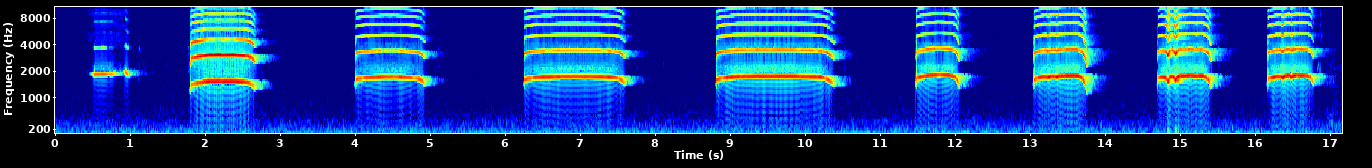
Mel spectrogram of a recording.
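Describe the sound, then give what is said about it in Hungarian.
Roe deer fawn distress bleats: about eight loud, high-pitched, piercing cries, each lasting around a second, repeated at irregular intervals, with no talking in between. “ezek rövidebb hangok, és hogyha valami igazán szorongatja, vagy komoly bajba van, akkor viszont már a, a vészhangját fogja hallatni a gidasírást.”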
